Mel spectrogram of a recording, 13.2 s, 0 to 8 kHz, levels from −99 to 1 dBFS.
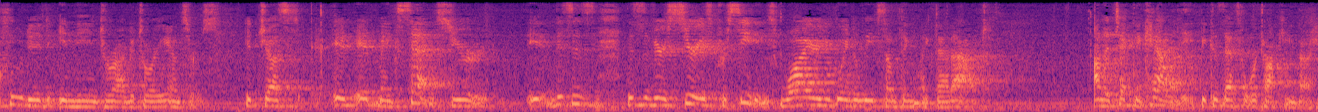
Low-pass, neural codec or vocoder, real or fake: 7.2 kHz; none; real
